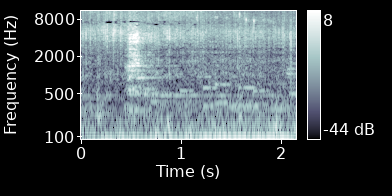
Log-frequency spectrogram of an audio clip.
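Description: Smashburger patties sizzling on a hot cast iron griddle, with a brief scrape of a metal spatula on the griddle about half a second in as the second patty is lifted off.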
